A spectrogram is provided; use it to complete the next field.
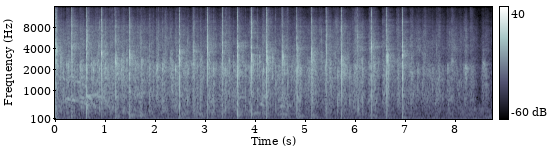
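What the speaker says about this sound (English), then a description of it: "Let's give her an applause just for that." An audience at an apartment ribbon-cutting ceremony claps in steady, sharp, evenly spaced beats, a rhythmic round of applause heard at moderate distance for several seconds.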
